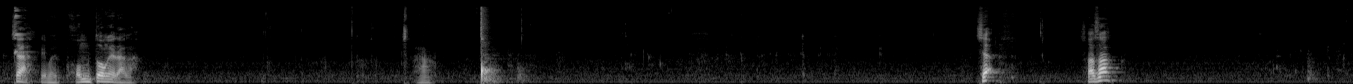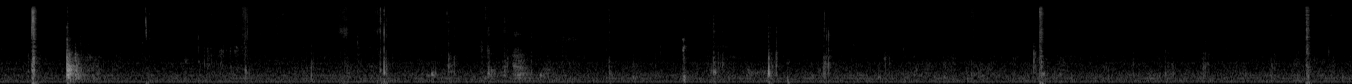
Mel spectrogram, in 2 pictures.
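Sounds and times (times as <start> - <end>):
close chewing: 5.9 - 9.6, 14.9 - 27.0
crunching vegetables: 14.9 - 27.0.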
